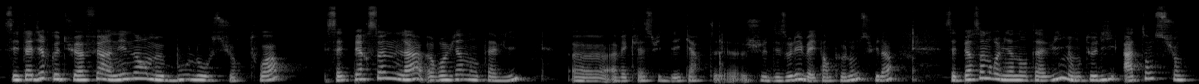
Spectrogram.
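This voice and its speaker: A woman's voice: mid-range voice, normal speed, dark tone, slightly rough. A woman giving a casual tarot reading, talking straight to the listener with lots of fillers and restarts, her voice still not fully back after an illness. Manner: hesitant, many fillers and restarts, addresses listener directly. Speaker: tarot card reader.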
